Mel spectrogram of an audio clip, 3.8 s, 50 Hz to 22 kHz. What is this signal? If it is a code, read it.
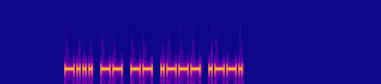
Morse code, heard as a keyed tone, about 38 wpm, 700 Hz. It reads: BMMJP
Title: Code Groups - 5 Letter:Numbers - 40wpm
